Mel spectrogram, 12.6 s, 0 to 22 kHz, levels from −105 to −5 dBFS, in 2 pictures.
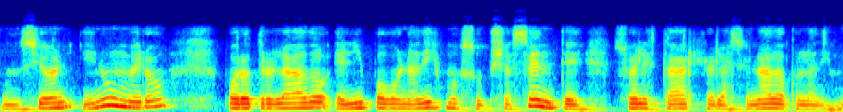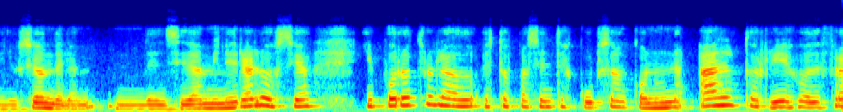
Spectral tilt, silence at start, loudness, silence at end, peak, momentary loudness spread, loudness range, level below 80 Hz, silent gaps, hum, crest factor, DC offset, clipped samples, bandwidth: -7 dB/octave; 0 s; -25 LUFS; 0 s; -8 dBFS; 10 LU; 3 LU; -60 dBFS; none; none; 16 dB; under 0.1%; under 0.1%; 8.4 kHz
